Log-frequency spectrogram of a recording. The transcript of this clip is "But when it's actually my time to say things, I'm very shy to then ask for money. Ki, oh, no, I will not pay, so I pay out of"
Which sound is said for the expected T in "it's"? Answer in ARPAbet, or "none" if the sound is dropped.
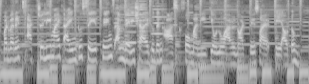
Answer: T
